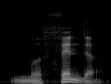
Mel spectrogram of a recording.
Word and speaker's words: Muffinda: film coming soon called Muffinda. I believe I'm saying that correctly. I believe it's enunciated phonetically, like Muffinda. That's an M, not an N.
